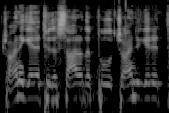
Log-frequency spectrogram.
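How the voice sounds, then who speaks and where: Guy doing sports commentary, laid back, lots of uhs, mellow voice. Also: a little high, level tone, racing, a little hiss or hum. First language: Afrikaans. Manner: easygoing, chatty, with frequent uhs and name slips. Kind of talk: live play-by-play commentary.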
